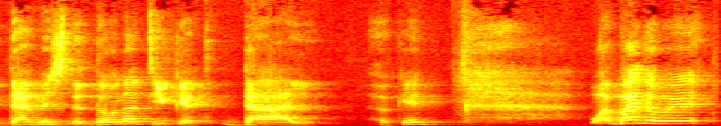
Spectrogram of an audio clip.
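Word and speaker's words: دال: So here is letter dal. How do you say it? The same way like you say, you know, ta, but here you have a little bit force.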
